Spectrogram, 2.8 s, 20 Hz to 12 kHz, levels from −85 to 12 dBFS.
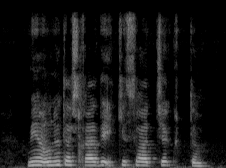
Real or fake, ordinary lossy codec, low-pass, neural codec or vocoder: fake; MP3, 96 kbps; 10.8 kHz; vocoder, 44.1 kHz, 128 mel bands, Pupu-Vocoder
